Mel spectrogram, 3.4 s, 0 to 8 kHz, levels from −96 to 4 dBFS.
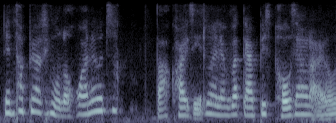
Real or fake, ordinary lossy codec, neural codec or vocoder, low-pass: fake; Opus, 24 kbps; codec, 16 kHz, 1 kbps, X-Codec, HuBERT features, trained on LibriSpeech; 7.2 kHz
